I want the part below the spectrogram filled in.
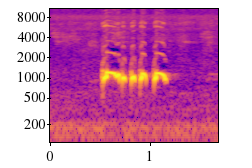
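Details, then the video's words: Single phrase from a wild zebra dove that keeps singing, five rapid, bubbling coo notes packed into under a second, with quiet low rumble behind. "Burung perkutut Liar gak mau diam"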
